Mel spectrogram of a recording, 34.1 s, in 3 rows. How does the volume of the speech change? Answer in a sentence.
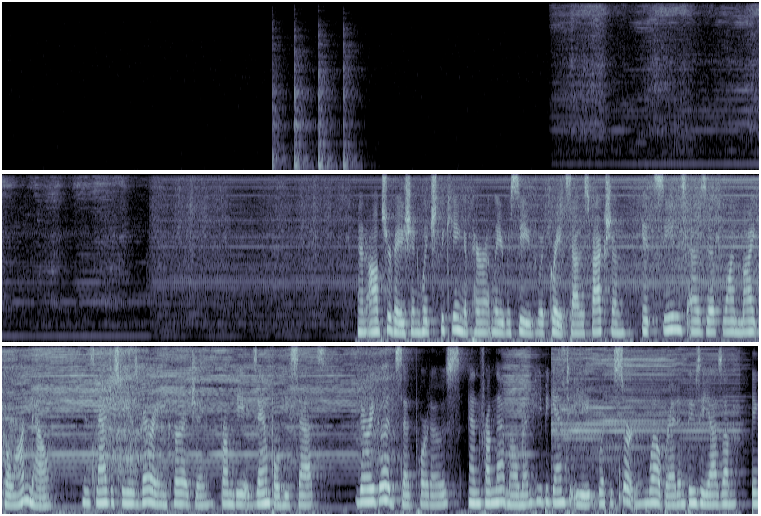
The volume of the speech stays about the same.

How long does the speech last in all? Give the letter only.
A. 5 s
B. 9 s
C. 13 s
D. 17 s
D.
